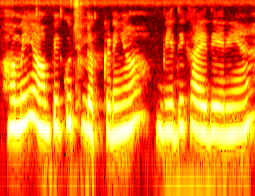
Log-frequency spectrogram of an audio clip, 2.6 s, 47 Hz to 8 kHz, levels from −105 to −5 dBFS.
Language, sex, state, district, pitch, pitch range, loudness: Hindi, female, Punjab, Pathankot, 275 Hz, 255-290 Hz, -13 LUFS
